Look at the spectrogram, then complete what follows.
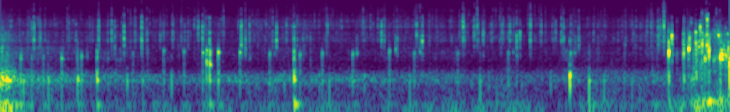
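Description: Underwater sound picked up by a camera held below the surface: a steady muffled rumble of water dotted with many short sharp clicks and crackles.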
